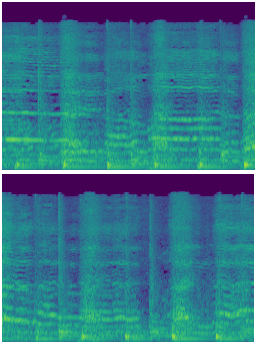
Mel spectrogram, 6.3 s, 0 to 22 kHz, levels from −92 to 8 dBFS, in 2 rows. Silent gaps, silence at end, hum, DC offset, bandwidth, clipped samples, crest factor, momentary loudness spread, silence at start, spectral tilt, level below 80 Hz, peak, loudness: none; 0 s; none; under 0.1%; 14 kHz; under 0.1%; 18 dB; 6 LU; 0 s; -4.5 dB/octave; -40 dBFS; -2 dBFS; -20 LUFS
